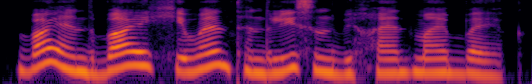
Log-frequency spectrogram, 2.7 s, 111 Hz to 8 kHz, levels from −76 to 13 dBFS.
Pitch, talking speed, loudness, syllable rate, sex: 220 Hz, 225 wpm, -20 LUFS, 5.3 syllables/s, female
